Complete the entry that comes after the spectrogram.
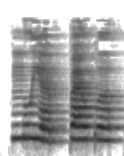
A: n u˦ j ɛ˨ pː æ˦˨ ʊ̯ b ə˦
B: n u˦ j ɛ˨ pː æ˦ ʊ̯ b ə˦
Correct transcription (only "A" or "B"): B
